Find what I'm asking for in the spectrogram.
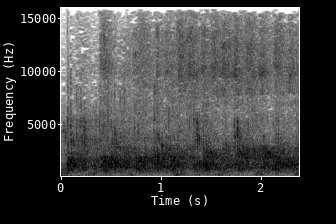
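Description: A church congregation breaks into loud, steady applause with scattered cheering, a dense wash of clapping that fills the whole moment without letup.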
